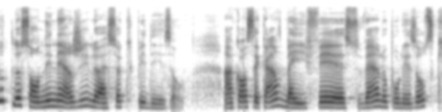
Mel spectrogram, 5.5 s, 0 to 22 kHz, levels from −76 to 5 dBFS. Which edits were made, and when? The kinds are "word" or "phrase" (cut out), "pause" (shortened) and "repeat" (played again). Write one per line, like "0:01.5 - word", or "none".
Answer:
none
